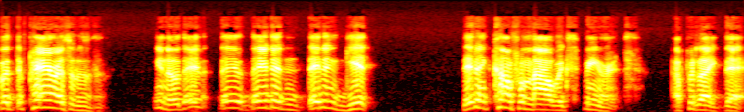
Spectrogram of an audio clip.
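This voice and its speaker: Moderate pace, long and frequent pauses, ordinary pitch variation. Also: man, high pitch for a man. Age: 80s+. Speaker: community elder, former prison worker. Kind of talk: casual group discussion. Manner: halting with many repetitions.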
